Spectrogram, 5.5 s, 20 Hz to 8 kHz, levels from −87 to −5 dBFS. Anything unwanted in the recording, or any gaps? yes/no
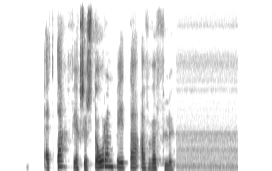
no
